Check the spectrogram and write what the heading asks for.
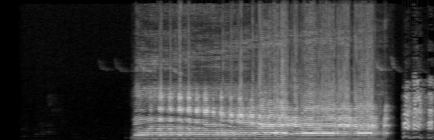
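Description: A man's voice in one long, quavering laugh at a steady pitch, starting just over a second in and lasting about two and a half seconds.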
